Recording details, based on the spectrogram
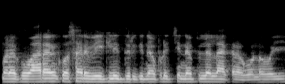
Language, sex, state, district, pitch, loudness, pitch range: Telugu, male, Telangana, Nalgonda, 130 Hz, -15 LUFS, 125-135 Hz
